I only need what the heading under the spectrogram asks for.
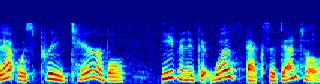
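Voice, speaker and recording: Using a put-on character voice, a woman speaks fairly high in pitch at a moderate pace. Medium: read story. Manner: cautious, stuttering.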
